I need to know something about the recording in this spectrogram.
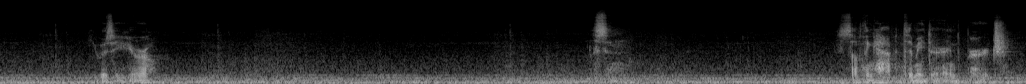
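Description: A young man speaks softly up close.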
